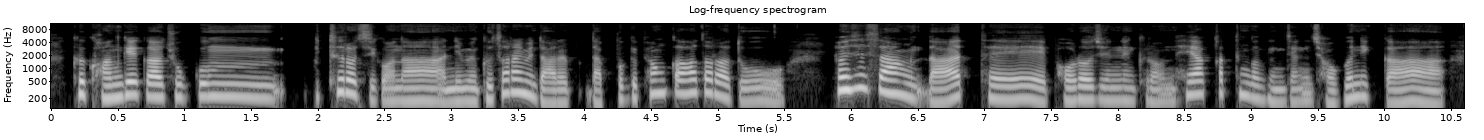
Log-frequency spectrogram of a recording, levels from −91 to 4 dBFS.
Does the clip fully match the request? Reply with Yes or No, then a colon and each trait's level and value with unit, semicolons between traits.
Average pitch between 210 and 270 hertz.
No: high, 200 Hz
